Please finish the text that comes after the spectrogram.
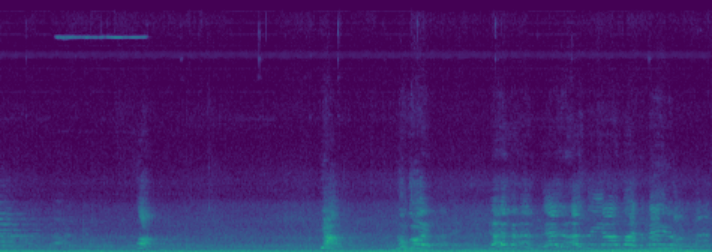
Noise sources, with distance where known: car horn; person or small group shouting

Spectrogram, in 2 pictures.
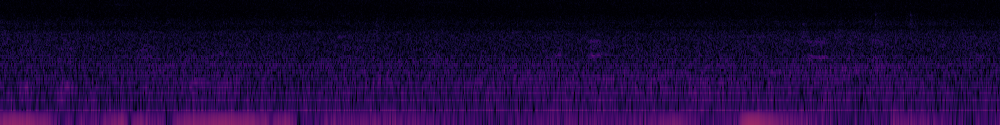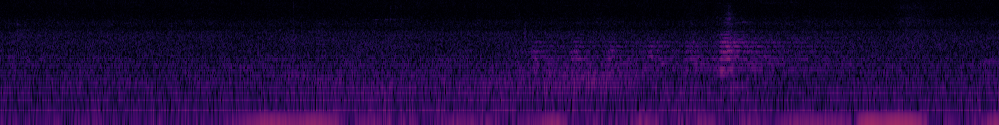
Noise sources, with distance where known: car horn, far; person or small group talking, far

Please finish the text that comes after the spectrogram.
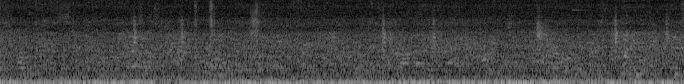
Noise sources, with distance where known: person or small group talking, far

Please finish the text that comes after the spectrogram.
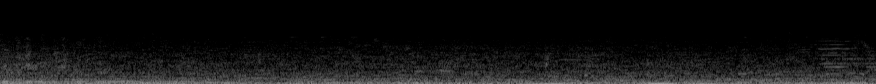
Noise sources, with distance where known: car horn, far; person or small group talking, far

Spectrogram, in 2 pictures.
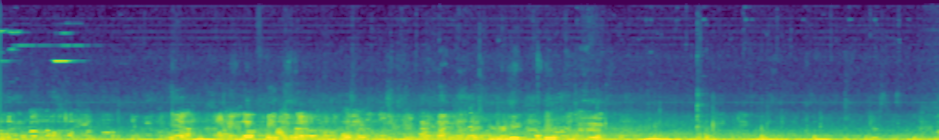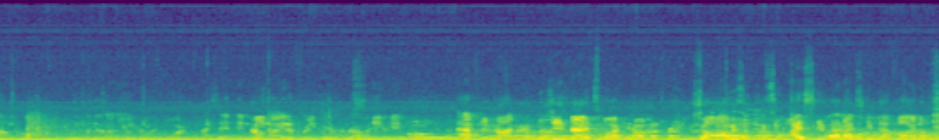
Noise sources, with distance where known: person or small group talking

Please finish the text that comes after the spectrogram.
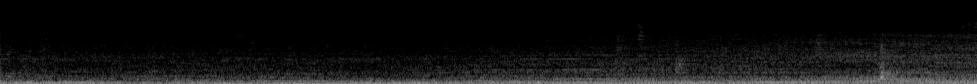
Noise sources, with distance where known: medium-sounding engine

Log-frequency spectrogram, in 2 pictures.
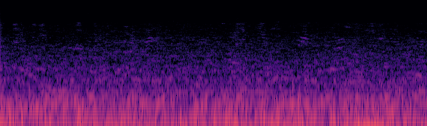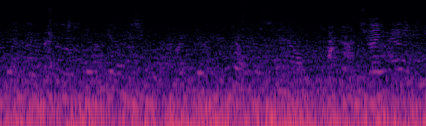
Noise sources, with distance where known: person or small group talking, far

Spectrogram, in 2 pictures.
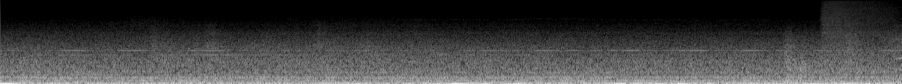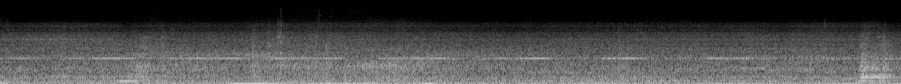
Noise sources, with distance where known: reverse beeper, far

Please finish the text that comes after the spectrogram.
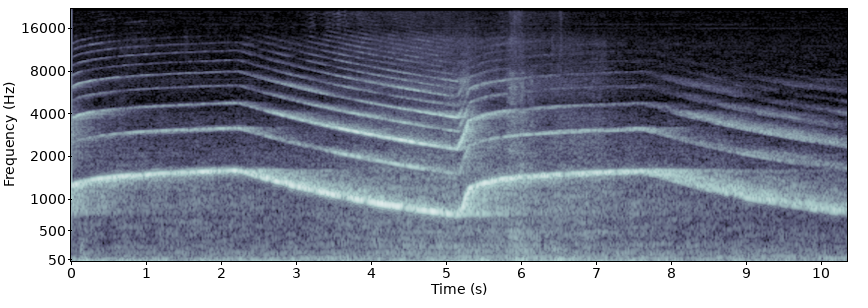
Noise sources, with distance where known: siren, near

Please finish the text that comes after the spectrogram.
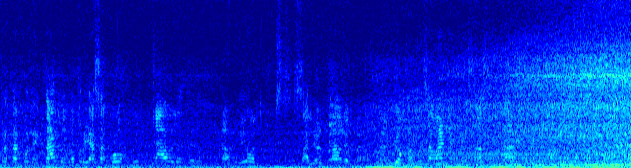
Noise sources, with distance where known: large-sounding engine, near; person or small group talking, near

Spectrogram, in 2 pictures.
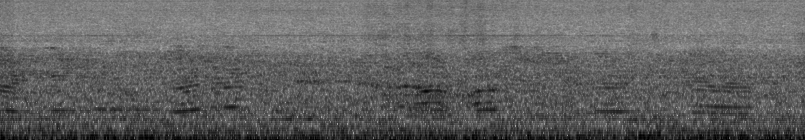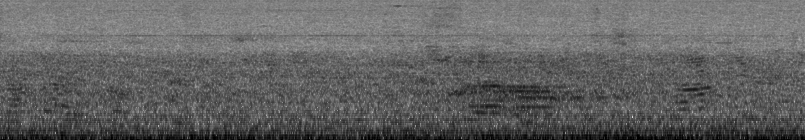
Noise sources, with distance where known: person or small group talking

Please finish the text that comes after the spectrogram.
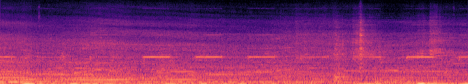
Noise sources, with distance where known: large-sounding engine; reverse beeper, near

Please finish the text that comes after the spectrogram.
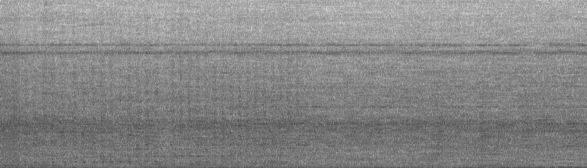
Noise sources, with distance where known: engine of unclear size, near

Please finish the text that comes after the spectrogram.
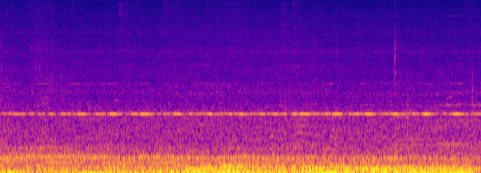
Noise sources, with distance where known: unidentified alert signal

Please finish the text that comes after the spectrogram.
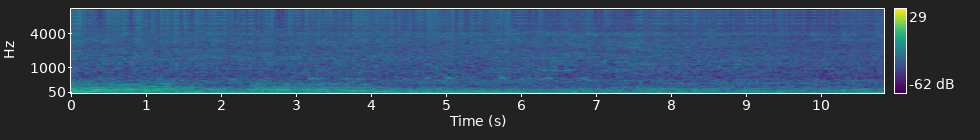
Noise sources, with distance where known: medium-sounding engine; music from an unclear source

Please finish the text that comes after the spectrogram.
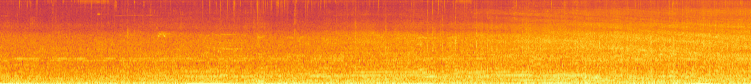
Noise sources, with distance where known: medium-sounding engine, far; person or small group talking, far

